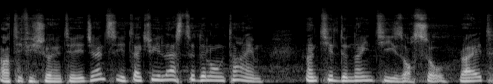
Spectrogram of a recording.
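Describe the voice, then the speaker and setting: Speaking with a French accent at a fairly quick pace, a man uses a high pitch, a dark, mellow tone and ordinary pitch variation. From France. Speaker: conference speaker on AI. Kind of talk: conference talk. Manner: conversational with fillers.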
